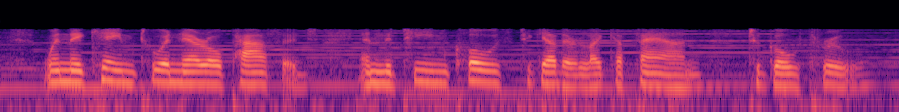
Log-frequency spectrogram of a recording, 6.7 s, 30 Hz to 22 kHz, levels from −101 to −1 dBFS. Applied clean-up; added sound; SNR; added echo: none; Musical instrument; 19 dB; none.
